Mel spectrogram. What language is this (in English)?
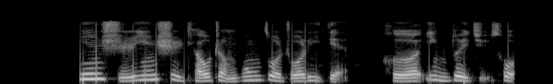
Chinese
